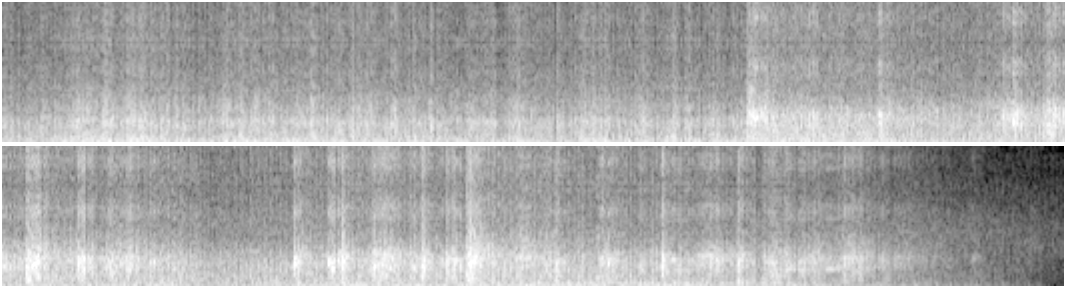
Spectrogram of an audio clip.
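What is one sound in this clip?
Burning timbers crackle and pop.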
